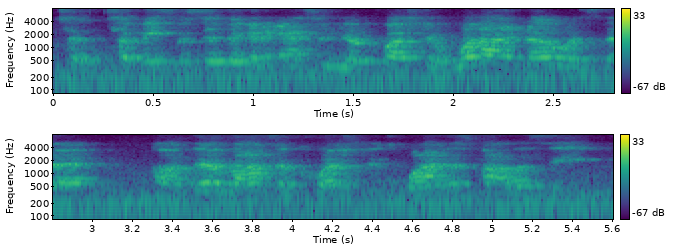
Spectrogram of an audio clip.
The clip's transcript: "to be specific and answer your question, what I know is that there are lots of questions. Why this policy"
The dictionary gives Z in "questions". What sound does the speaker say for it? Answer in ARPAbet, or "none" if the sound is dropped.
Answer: Z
